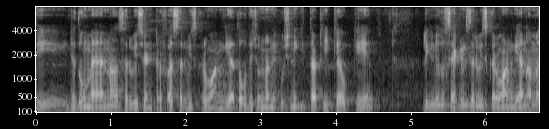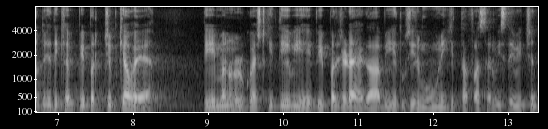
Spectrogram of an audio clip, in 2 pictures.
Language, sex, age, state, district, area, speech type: Punjabi, male, 45-60, Punjab, Patiala, urban, spontaneous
